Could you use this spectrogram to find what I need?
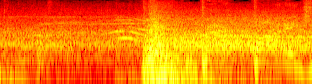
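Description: A heavy body slams onto the ring mat with a loud thud.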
